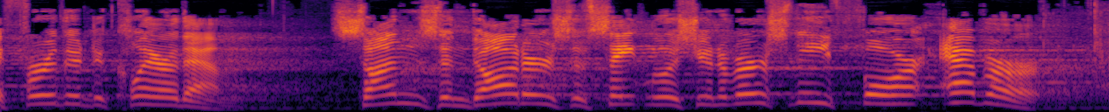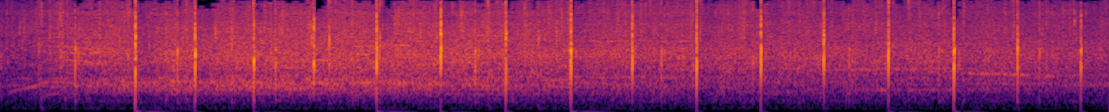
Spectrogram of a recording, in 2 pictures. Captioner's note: cheers and applause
